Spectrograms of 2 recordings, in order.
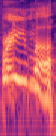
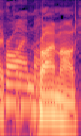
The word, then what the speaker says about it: Primark: Primark. It's not P-R-E-E, is it? It's P-R-I. – Primark, yeah. I think it is. I mean, officially, I think it is pronounced Primark.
